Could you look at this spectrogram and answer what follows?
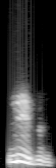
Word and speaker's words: lived: Vou colocar um som de D, vai ficar lived, lived, lived. Vou colocar um D mudo aí no final, na minha pronúncia. Tudo bem?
